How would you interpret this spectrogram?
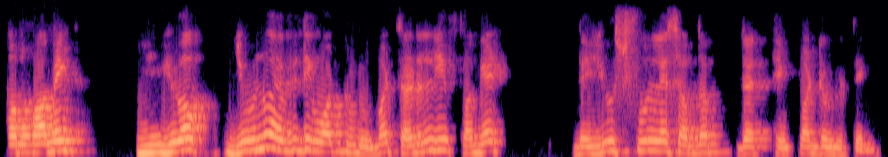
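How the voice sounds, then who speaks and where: A man's voice: a little high, fast talker, lo-fi sound. A man with an Indian English accent, a native Hindi speaker, giving an awareness talk in simple, repeated phrases. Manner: explains in simple repeated phrases, acting out confused thoughts. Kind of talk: awareness talk with everyday examples.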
